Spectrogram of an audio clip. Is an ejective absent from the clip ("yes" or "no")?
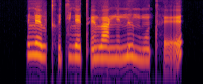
no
